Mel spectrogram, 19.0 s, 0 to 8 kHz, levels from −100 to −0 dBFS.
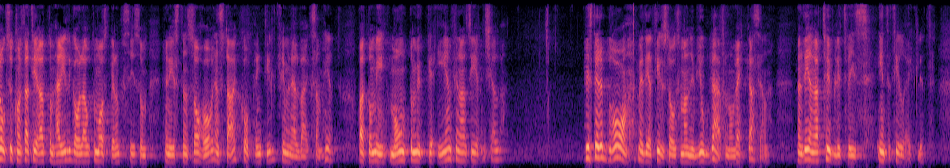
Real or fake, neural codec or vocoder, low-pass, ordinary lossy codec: real; none; 7.2 kHz; AAC, 32 kbps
